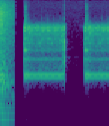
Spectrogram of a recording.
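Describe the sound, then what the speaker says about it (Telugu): A telephone rings with two bursts of an electronic ring tone separated by short silences, even and fairly close, with no voices over it. "ఫోన్ లేపరా సామే"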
